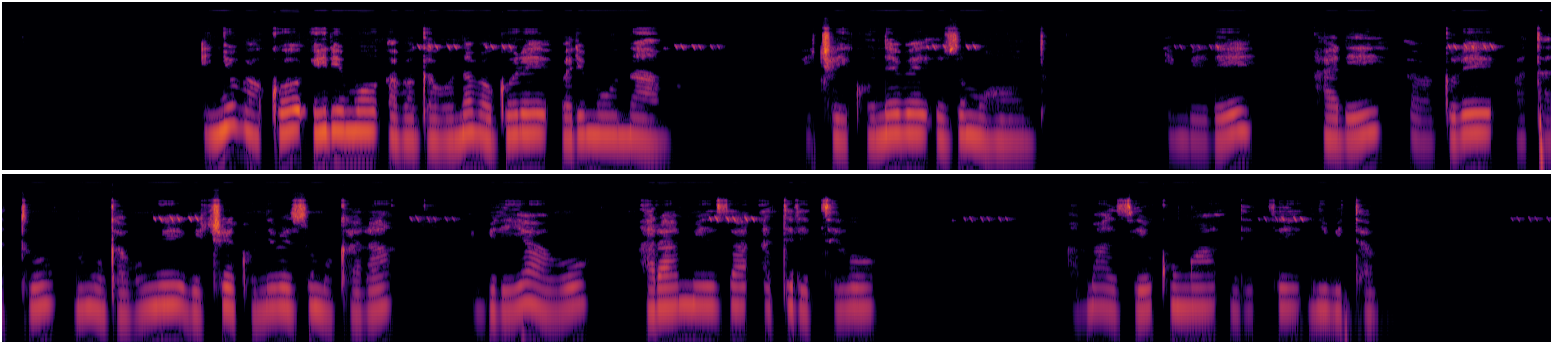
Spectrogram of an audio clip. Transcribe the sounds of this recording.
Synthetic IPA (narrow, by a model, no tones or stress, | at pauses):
iɲuβako̞ʔiɾimoʔaβaɡaβo̞naβaɡo̞ɾe̞βaɾimuːnaːma | βit͡ʃajekʰuːne̞βe̞zumuɦoːndo | imbe̞ɾe̞ | haɾi | aβaɡo̞ɾe̞βatʰatʰunumuɡaβumŋe̞βit͡ʃajekuːne̞βezumukʰaɾa | imbeɾijaːβo̞ | haɾameːzaːte̞ɾe̞t͡se̞ho̞ | amaːzijo̞kumŋwande̞t͡se̞niβitʰaβo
